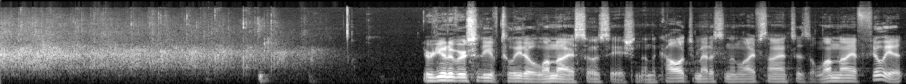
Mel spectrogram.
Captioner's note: applause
